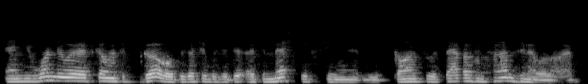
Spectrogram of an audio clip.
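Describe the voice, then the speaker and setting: A man's voice: mid-range voice, fairly quick, breathy edge. A man giving casual feedback as a participant at a play reading. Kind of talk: casual critique. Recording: tinny phone-like sound.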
